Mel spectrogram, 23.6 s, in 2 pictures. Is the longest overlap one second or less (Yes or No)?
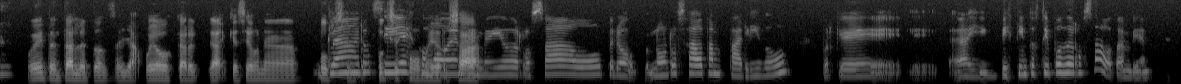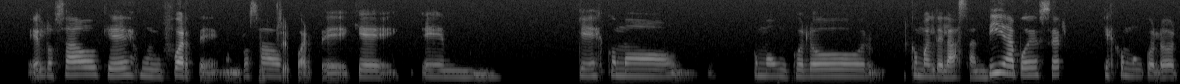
No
